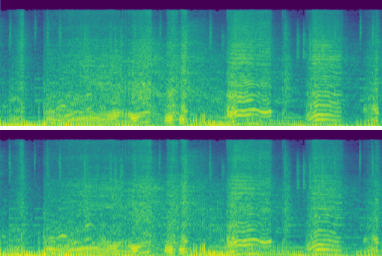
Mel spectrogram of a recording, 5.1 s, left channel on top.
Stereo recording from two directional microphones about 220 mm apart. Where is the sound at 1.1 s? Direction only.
Centre (ahead or behind).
